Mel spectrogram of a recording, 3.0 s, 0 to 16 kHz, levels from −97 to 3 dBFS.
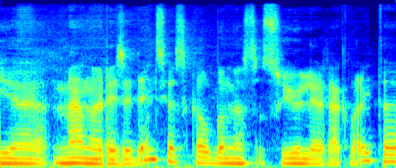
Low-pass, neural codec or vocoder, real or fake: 14.4 kHz; codec, 44.1 kHz, 7.8 kbps, DAC; fake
